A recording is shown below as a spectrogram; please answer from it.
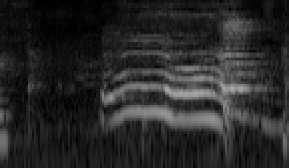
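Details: Pet dog howling indoors: one sustained, tonal howl about a second and a half long, holding steady then slurring downward at the end, between snatches of a person talking and music.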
